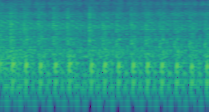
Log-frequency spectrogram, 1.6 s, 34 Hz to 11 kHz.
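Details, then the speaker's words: Honda Grom clone with ZS212 engine, Keihin knockoff carb swapped for a Nibbi PE28, carb bowl empty, cold start on choke: small single thumps in a quick even beat about nine firings a second, settling to steady idle. "Throw some choke on. I know that carb bowl's empty. So you like it a choke."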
